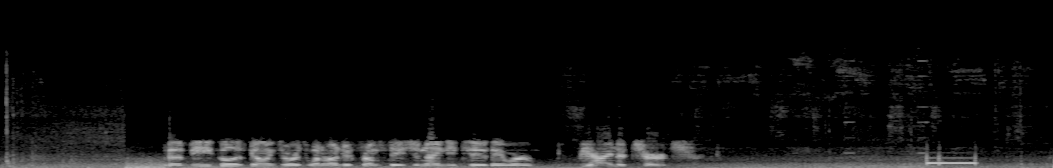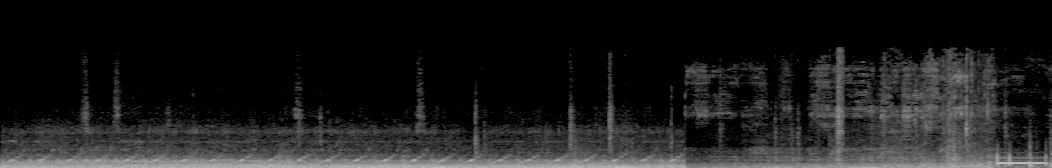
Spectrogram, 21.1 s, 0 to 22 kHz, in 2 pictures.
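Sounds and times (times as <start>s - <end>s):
car engine: 0.0s - 21.0s
road noise: 0.0s - 21.0s
short electronic beep: 9.2s - 9.8s
police siren yelping: 10.5s - 17.4s.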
